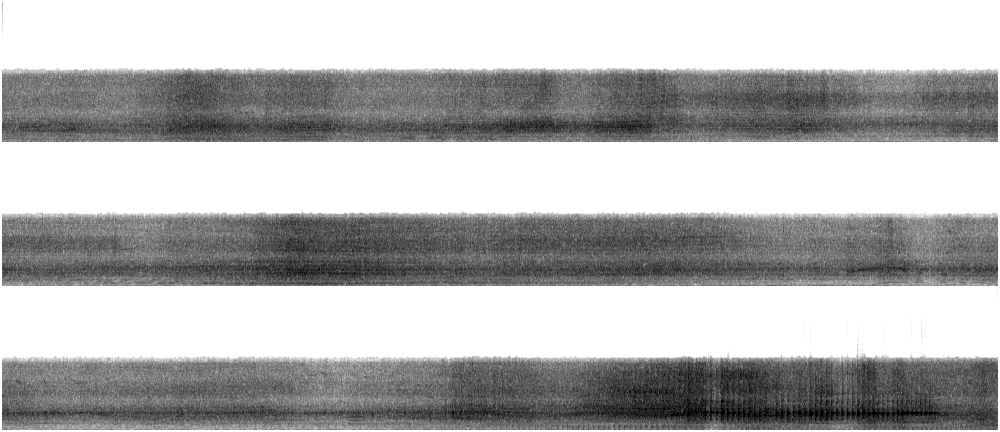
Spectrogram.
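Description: A drone's rotors buzz steadily overhead.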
